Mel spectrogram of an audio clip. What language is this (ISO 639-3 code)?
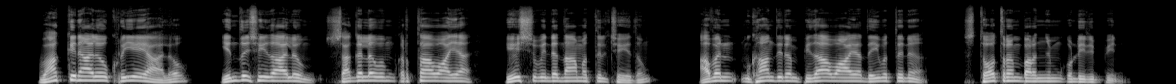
mal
